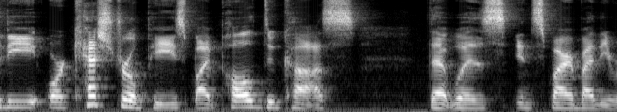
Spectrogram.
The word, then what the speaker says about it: Dukas: Oh, it says it's French. Like, it's French pronunciation. – Oh, it is. It's Dukas. Ha.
